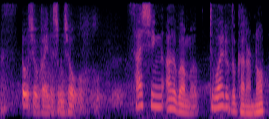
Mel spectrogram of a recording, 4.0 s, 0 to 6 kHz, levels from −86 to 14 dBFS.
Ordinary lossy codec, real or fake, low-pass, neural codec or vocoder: none; fake; 5.4 kHz; codec, 16 kHz, 0.5 kbps, X-Codec, HuBERT features, trained on LibriSpeech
